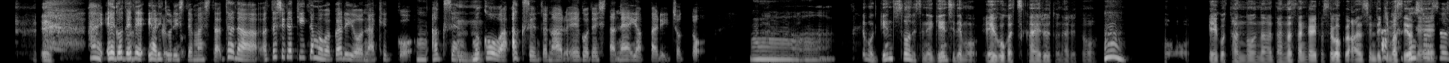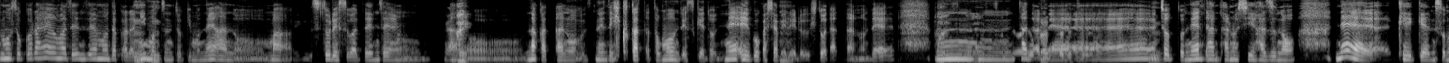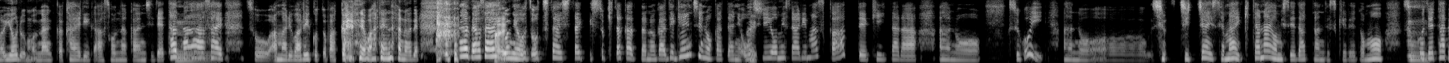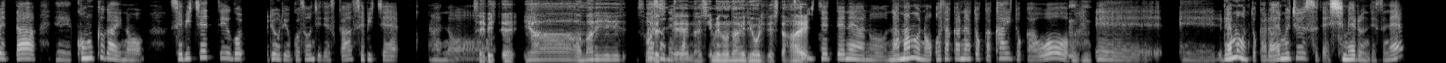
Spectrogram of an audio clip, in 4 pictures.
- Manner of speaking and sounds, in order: other noise; laughing while speaking: "ばっかりではあれなので"; laugh; "セビチェ" said as "セビテ"
- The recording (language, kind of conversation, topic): Japanese, podcast, 旅行で一番印象に残った体験は何ですか？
